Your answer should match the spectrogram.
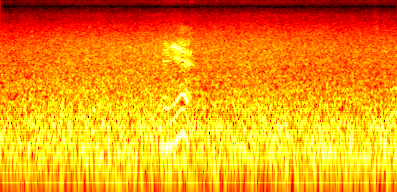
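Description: Ocean surf and gusting wind on a beach along the Great Ocean Road roar as a steady broadband rush, buffeting the microphone, while someone speaks briefly over it.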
